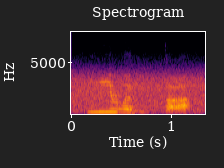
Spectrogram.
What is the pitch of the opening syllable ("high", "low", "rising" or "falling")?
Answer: high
